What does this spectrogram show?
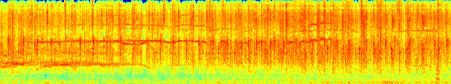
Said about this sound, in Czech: Jiří Prskavec a Lukáš Krpálek byli hosty speciálu Radiožurnálu. Pánové, moc krát vám děkuju, ještě jednou vám moc gratuluju a samozřejmě potlesk pro vás.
